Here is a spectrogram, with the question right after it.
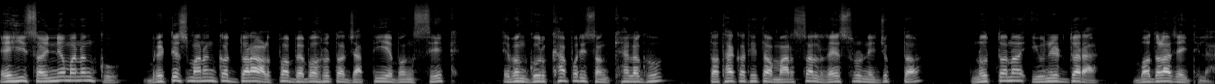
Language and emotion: Odia, neutral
